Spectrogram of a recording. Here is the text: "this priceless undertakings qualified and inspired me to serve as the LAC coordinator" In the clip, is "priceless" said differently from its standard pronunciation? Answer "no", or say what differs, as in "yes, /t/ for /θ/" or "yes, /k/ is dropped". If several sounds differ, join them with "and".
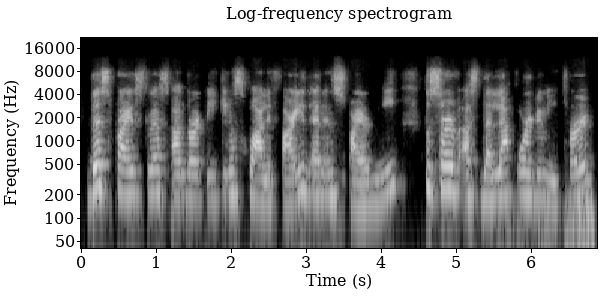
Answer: no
